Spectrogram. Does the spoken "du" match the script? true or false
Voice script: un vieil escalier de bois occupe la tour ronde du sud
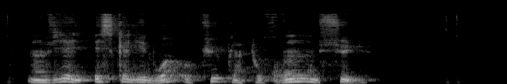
false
